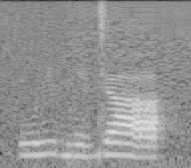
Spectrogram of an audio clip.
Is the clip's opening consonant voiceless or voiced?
voiced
